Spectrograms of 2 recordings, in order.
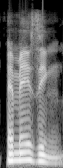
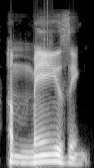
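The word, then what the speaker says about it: amazing: question আচ্ছা এরপরে দেখেন অ্যামেজিং অনেকে এটাকে আমরা অ্যামেজিং বলি অ্যামেজিং অ্যামেজিং এটার কারেক্ট প্রোনাউন্সিয়েশন আসলে আমেজিং আমেজিং আ সাউন্ড আছে শুরুতে দেখেন আমেজিং আমেজিং আমেজিং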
